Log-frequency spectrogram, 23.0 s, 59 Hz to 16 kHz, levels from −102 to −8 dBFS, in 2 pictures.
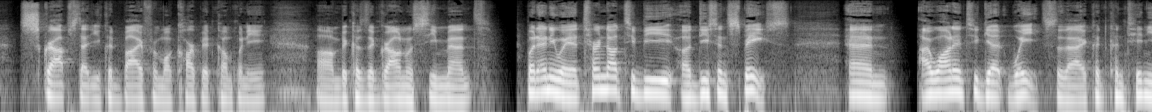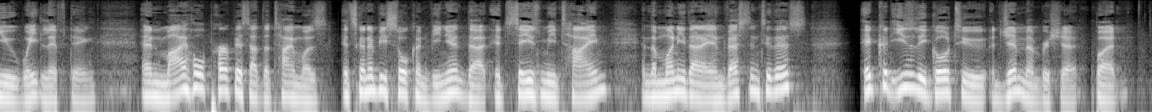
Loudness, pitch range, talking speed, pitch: -18 LUFS, 110-150 Hz, 190 wpm, 130 Hz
